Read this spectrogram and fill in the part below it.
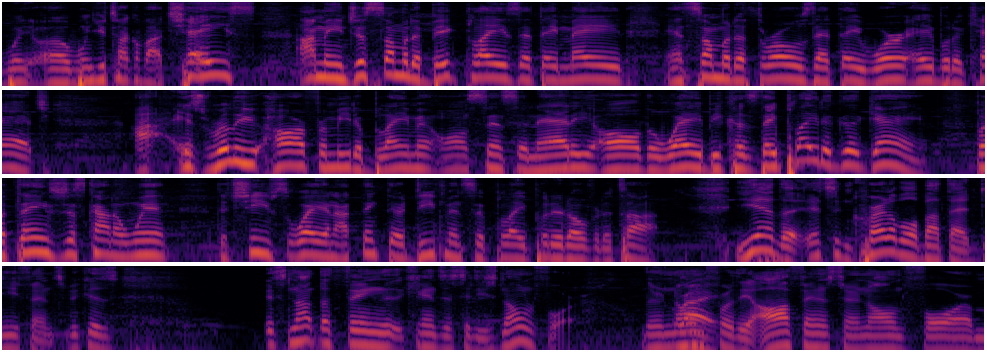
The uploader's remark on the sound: ON LOCATION AT BROOMELLI BOYS PIZZERIA!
